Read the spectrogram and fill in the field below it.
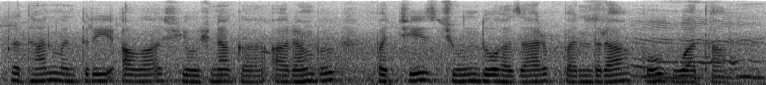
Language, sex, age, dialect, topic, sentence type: Hindi, female, 18-24, Marwari Dhudhari, banking, statement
